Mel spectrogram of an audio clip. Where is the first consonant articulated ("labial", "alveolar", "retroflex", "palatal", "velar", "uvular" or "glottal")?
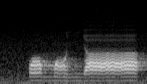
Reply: labial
